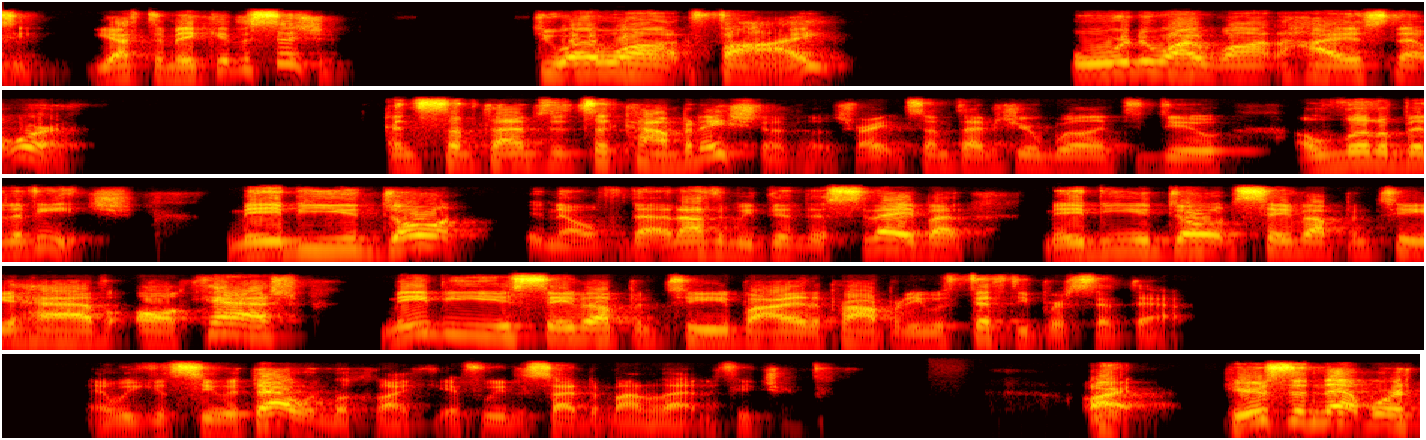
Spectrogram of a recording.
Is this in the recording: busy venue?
no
